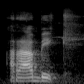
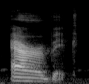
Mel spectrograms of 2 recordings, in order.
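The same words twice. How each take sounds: First: The stress falls after the first syllable. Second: The stress is on the first syllable. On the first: This is how a Bisaya speaker reads it. The speaker calls it wrong. "kita mga Bisaya na naon nato pagbasa" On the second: This is how it is said in English. The speaker calls it right. "Nasa first syllable"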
